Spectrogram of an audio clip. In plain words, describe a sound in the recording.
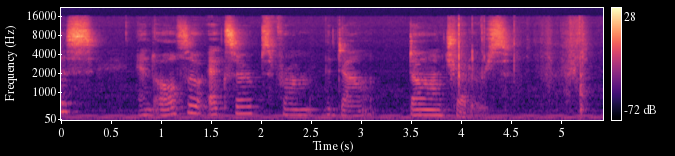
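An elderly woman reads aloud close by, in a lively storytelling voice.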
